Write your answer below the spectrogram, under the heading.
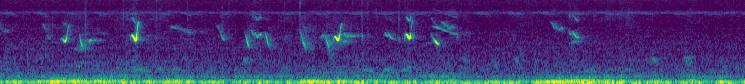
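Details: Natal spurfowl flock in woodland in South Africa producing loose clusters of short, rasping, falling notes with a few louder accented calls, against a quiet low hum.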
